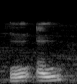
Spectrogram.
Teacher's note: ओ, औ ये भी क्योंकि 2 वर्णों से बना है, अ और उ। अ कंठ है और उ का उच्चारण स्थान ओष्ठ है, इसलिए ओ, औ का उच्चारण स्थान हो गया कंठोष्ठ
